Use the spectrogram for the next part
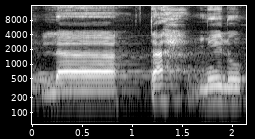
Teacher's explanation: تو سب سے اوپر صلے ہے، سب سے اوپر جو ہے اس علامت پر عمل کرنا ہے، اور صلے میں یہاں پر ملا کر پڑھنا بہتر ہے. الف سے پہلے زبر ہے، الف مدہ ہوا، اس لیے الف مدہ کو ایک الف کے برابر کھینچ کر پڑھیں گے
